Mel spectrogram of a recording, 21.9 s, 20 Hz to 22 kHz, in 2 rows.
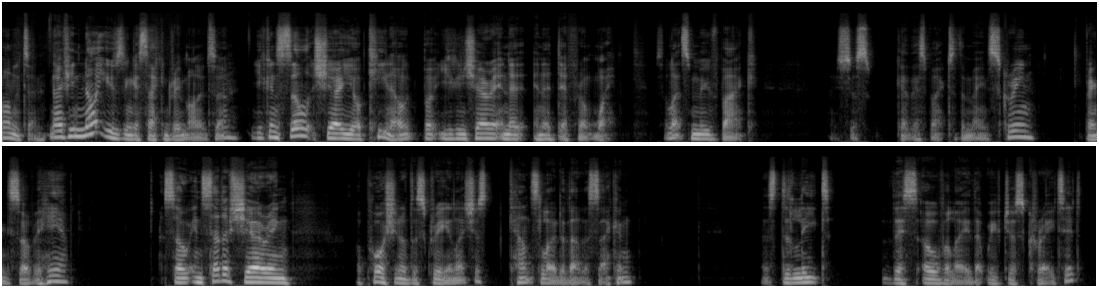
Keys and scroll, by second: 8.5 Left.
